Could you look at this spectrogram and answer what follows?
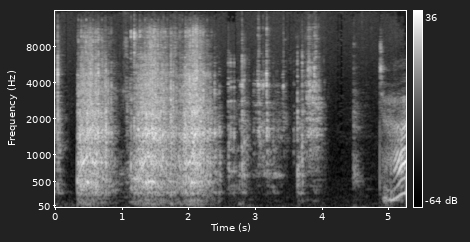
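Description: A sewing machine stitches a crossbody bag slowly, running in short whirring bursts that stop and start in an uneven rhythm, loud and close.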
